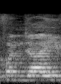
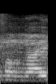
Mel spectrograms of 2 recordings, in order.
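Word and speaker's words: fungi: है फंगाई, ठीक है, इसको लोग फंजाई फंगाई कुछ भी बोलिए, यूके में अलग प्रोनाउंसिएशन है, यूएस में अलग प्रोनाउंसिएशन है।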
